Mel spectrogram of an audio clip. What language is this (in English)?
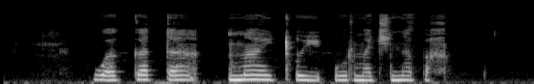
Puno Quechua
